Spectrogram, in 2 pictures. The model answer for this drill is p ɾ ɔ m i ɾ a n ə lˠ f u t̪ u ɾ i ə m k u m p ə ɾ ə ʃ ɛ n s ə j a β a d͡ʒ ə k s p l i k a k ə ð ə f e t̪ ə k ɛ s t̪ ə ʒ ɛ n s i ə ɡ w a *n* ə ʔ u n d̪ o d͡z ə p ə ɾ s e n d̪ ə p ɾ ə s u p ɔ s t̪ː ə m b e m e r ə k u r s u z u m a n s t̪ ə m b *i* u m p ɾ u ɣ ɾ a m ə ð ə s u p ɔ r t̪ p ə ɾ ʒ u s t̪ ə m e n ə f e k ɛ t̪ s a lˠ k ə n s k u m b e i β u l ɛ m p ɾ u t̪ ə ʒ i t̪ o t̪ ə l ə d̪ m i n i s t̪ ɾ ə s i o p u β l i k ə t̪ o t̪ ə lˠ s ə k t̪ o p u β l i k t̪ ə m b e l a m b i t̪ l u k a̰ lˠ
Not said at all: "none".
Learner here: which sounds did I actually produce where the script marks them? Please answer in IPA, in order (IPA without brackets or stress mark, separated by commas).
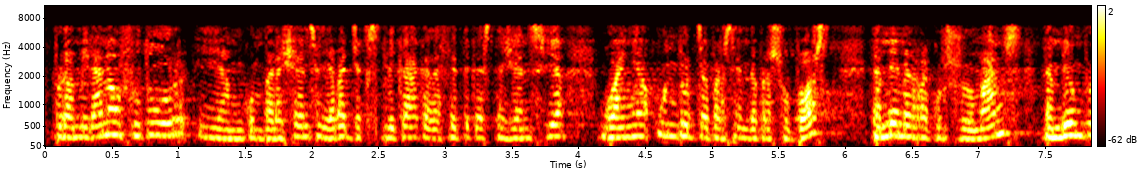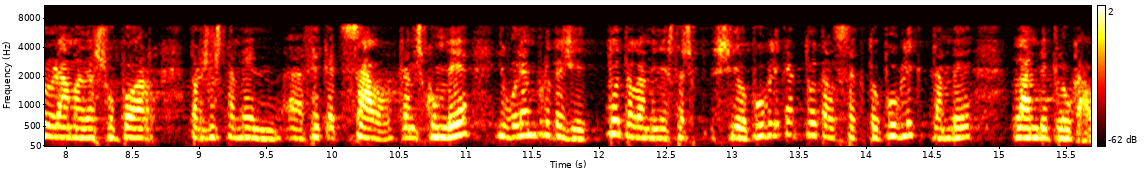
ɲ, e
